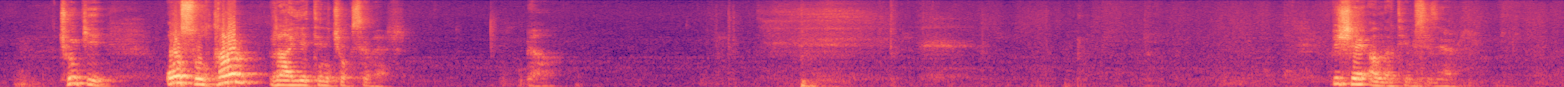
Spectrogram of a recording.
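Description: An elderly man speaks calmly nearby in an echoing room.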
